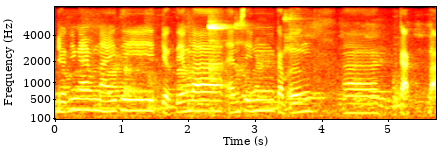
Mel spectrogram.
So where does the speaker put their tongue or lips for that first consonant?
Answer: tongue tip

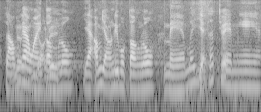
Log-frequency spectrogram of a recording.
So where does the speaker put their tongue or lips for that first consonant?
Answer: tongue tip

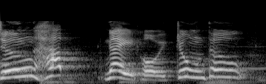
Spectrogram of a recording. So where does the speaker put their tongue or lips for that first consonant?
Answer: velum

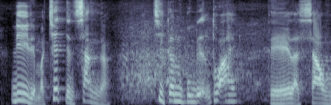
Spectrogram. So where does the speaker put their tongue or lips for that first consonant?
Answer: tongue tip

